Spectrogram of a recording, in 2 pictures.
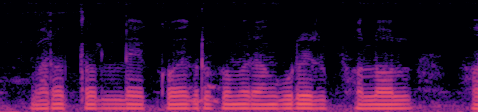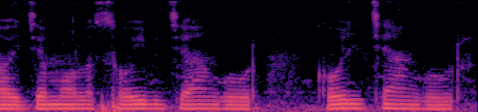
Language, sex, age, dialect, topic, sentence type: Bengali, male, 25-30, Jharkhandi, agriculture, statement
